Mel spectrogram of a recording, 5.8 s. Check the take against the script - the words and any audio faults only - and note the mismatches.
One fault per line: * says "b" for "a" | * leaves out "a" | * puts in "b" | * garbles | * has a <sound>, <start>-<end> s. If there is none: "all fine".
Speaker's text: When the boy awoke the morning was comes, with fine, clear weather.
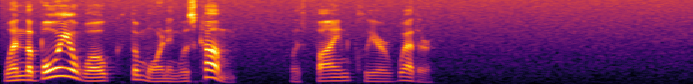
* says "come" for "comes"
